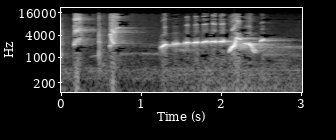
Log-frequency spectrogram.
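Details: White-rumped shama lure song meant to set stressed young wild birds singing: a few sharp clicks, then a run of clear whistled notes rising gradually and closing with a swooping slurred flourish.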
